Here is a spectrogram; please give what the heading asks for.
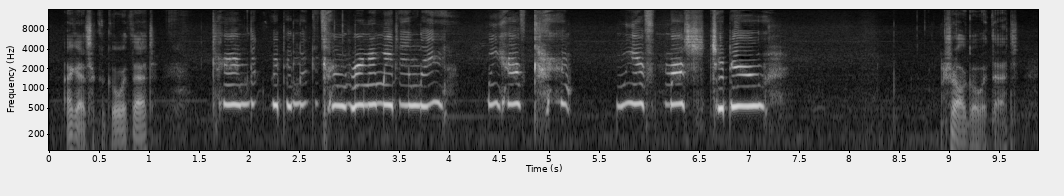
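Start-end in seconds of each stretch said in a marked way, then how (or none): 1.6-7.2 witch voice, very high and very loud. Trying out a voice for a story character: witch voice. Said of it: "a witch type of voice".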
